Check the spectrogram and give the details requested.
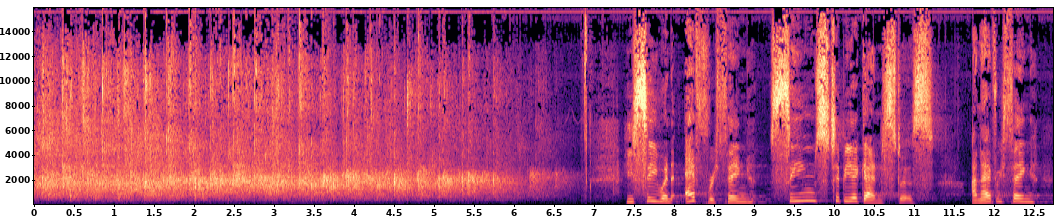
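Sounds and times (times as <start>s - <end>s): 
crowd applause: 0.0s - 6.8s
speech: 7.4s - 12.6s.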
